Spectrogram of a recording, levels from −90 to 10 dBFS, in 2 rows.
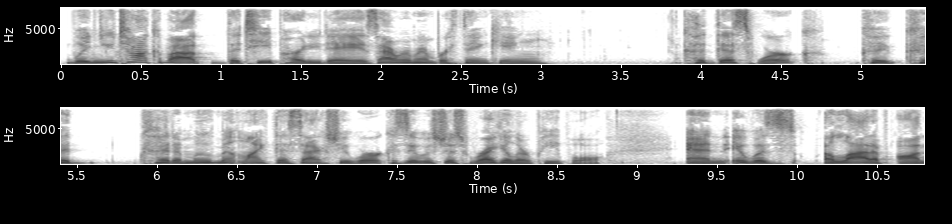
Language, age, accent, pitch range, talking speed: English, 30-49, American, 150-185 Hz, 200 wpm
